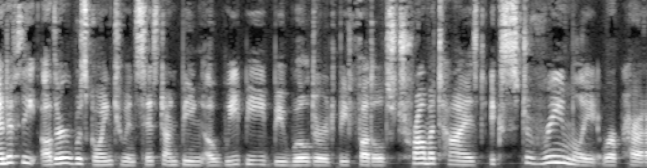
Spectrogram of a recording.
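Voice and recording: A text is read aloud in a natural voice.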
